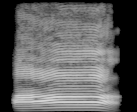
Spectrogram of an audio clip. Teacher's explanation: दीर्घ यानी जितना समय इस अ को बोलने में लगा है, इससे 2 गुना समय इसको बोलने में लगेगा।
